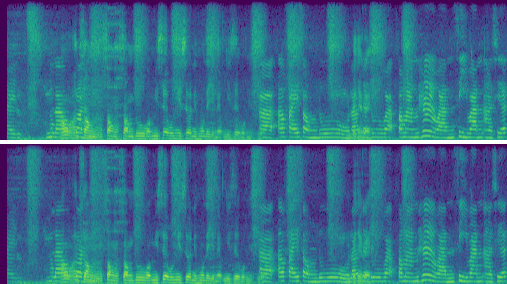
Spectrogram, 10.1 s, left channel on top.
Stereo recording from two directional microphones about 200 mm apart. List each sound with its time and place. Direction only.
1.2 s speech: 10° right (ahead or behind); by 6.1 s 30° right (ahead or behind)
7.0 s speech: 20° right (ahead or behind)
7.7 s speech: 30° right (ahead or behind)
